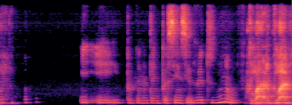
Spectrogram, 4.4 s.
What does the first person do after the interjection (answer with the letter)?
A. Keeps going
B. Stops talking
B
